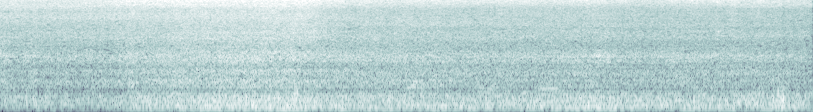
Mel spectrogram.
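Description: Heavy ocean surf crashing and rushing, swelling to its loudest about two seconds in, with wind buffeting the microphone.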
